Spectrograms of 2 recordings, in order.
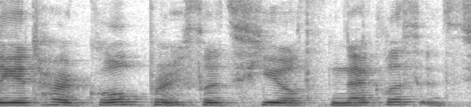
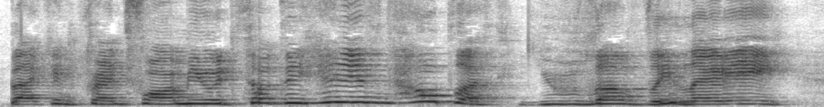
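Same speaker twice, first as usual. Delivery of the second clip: loud, higher-pitched mocking threat; very sarcastic; 6 semitones higher, 6 dB louder than usual. A narrator's reading. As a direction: threaten her with mock flattery. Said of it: "said lovely very sarcastically".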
